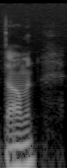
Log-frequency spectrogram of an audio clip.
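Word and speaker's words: Dahmen: Joel Darman? How do you say that now? – Darman.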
